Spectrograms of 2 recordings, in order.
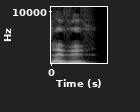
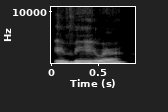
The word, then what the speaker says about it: Iviwe: Is it Iviv? Please correct me. My pronunciation is a bit bad. Good evening, everyone. It's Iviwe. Iviwe.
